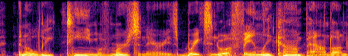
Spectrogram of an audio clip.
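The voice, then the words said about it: Movie trailer narrator voice. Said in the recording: “I'll do my trailer voice ... Trailer voice.”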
